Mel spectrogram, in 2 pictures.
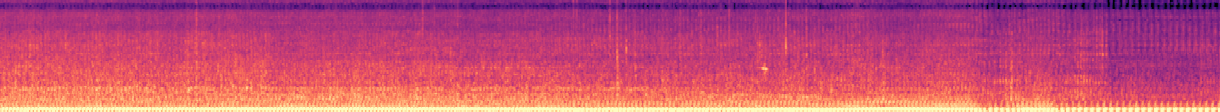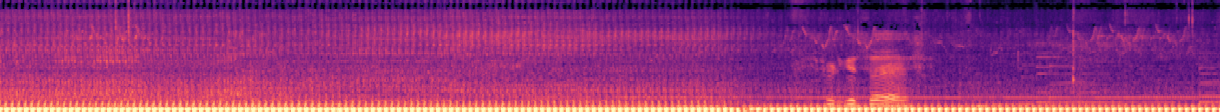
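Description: Engine of a small off-road vehicle running close to the microphone while it is driven, steady and loud. About twelve seconds in it slows to a lower, pulsing idle, and it drops somewhat quieter about halfway through the second half. A brief higher wavering sound comes shortly after that drop.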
